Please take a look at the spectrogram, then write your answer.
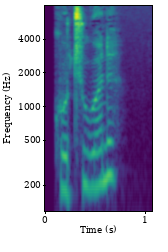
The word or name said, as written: koturne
